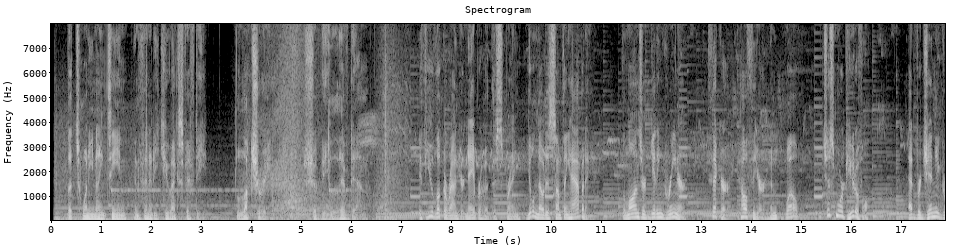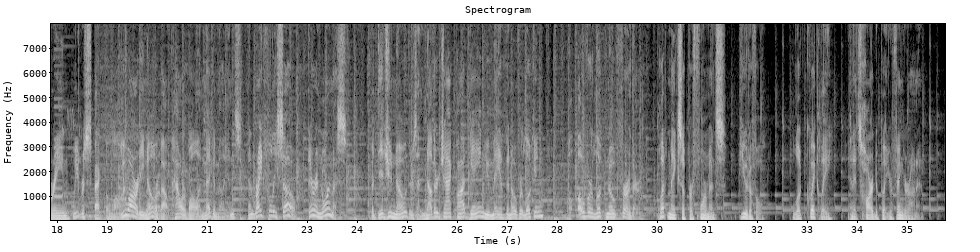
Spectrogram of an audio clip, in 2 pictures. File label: commercial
